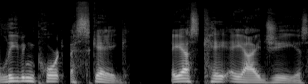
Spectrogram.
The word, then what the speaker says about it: Askaig: Askaig is how you say Askaig or spell Askaig.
